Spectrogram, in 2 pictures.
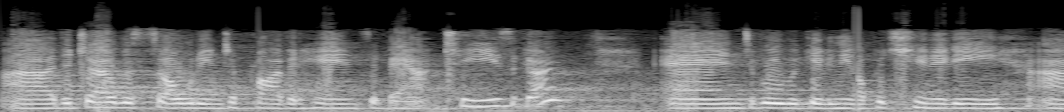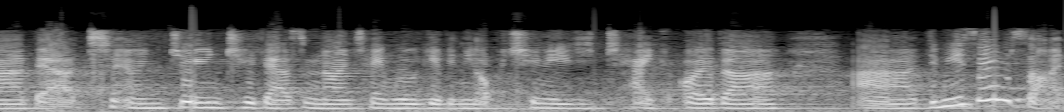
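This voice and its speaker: An enthusiastic woman with an Australian accent, a very deep, low pitch, and a very fast pace, amid audible room echo and noticeable background noise. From Australia, Victoria (Ocean Grove near Geelong). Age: 50s. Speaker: museum manager and tour guide. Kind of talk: interview. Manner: talkative, enthusiastic.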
